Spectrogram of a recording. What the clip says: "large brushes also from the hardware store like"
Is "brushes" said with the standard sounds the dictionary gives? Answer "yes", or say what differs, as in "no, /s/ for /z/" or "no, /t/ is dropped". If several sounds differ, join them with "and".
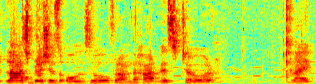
yes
